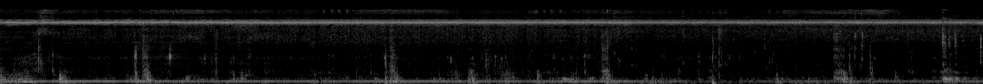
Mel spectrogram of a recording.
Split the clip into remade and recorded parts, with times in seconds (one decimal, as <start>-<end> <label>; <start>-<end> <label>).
0.0-3.2 remade; 3.2-9.8 recorded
